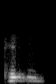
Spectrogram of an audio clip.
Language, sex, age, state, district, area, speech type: Hindi, male, 60+, Madhya Pradesh, Gwalior, rural, conversation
